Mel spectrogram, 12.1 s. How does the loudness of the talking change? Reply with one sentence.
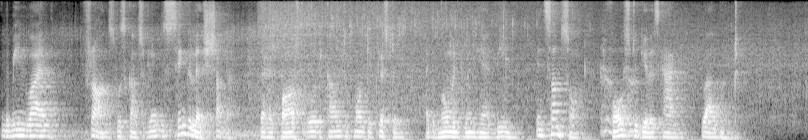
The loudness of the talking stays about the same.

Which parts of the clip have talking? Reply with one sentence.
You can hear the talking from 0.0 to 11.1 s.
